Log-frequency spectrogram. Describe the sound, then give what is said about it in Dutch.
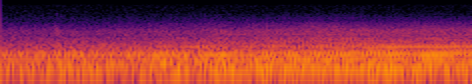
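A car engine at full throttle drones loudly and steadily for the whole stretch, a dense continuous roar with no talk over it. “En als je vol gas geeft, ik ga het nu even doen.”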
